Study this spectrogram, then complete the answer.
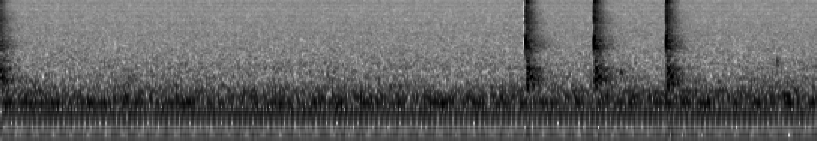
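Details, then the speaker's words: Newly purchased Jenn-Air stove randomly ticks nonstop, sharp dry igniter clicks about twice a second over quiet room hum, continuing even after being turned off; repairmen came repeatedly but couldn't fix it, cause unknown. "this is the sound of my jenn-air stove newly purchased which randomly makes a ticking noise we've had a repairman here three times and they can't fix it"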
